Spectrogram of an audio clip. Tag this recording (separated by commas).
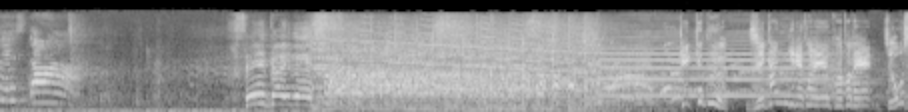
Speech, Music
